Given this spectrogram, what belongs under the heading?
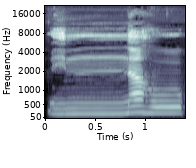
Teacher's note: انہو پہ الٹا پیش ہے، اس لیے تھوڑا سا لمبا کیا جائے گا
